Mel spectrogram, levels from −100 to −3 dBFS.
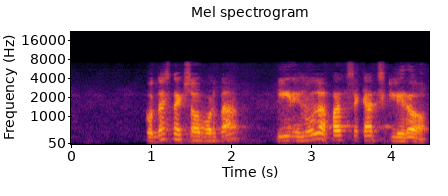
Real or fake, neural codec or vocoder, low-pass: fake; codec, 44.1 kHz, 2.6 kbps, DAC; 7.2 kHz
